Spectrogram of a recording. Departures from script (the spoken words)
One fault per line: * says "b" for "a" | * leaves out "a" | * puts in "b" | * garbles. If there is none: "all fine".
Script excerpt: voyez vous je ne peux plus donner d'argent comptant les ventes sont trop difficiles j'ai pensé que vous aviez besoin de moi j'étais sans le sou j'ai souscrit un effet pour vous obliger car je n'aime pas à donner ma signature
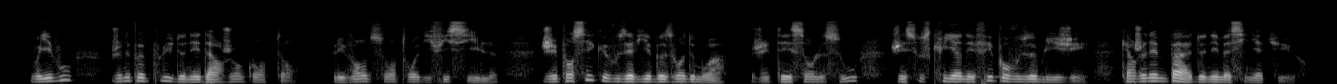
all fine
